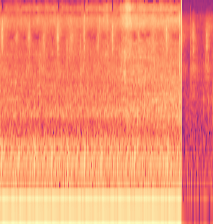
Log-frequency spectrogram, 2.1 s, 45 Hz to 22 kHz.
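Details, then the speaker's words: 2002 Ford F250 5.4L Triton V8 after cleaning the idle air control valve, not fully warmed up: deep, even, steady idle with no stumble or hunting, no codes; normal idle. "Uh I checked my code reader. We're not getting any codes. Um yeah, it looks like it's idling like a dream."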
